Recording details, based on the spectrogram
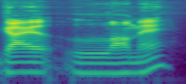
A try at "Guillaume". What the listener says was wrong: I think it might be I don't think you pronounce the L's. I think it's Guillaume.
